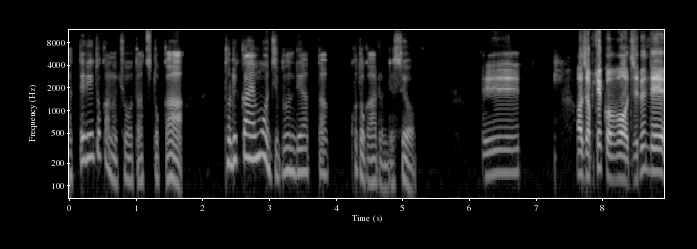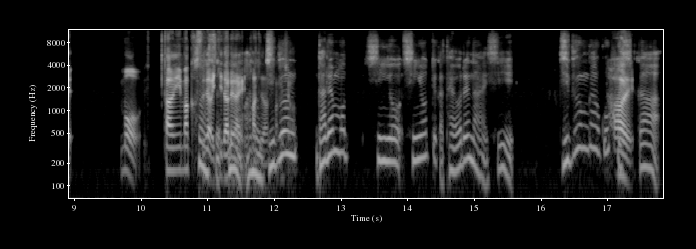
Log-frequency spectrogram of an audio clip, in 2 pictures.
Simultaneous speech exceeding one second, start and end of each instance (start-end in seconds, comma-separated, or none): 10.8-12.3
